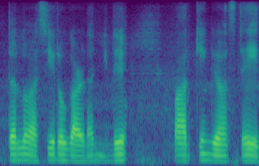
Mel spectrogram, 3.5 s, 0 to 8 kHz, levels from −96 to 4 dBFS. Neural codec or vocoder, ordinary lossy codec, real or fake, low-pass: codec, 16 kHz, 0.9 kbps, LongCat-Audio-Codec; none; fake; none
